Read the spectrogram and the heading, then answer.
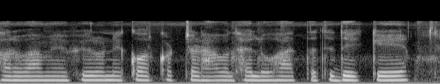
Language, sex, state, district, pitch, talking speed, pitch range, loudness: Magahi, female, Jharkhand, Palamu, 195 Hz, 150 wpm, 190-195 Hz, -17 LUFS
